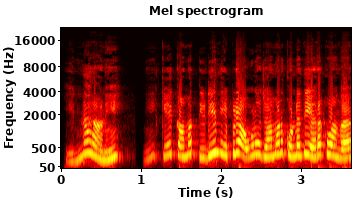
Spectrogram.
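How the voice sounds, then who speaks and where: Cartoon young husband voiced by a woman, fairly high voice, Tirunelveli Tamil accent, insistent and scolding. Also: lively intonation, a little fast, fairly bright tone. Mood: reproachful. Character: young village husband, stubborn but loving. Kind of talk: animated family drama voice acting.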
